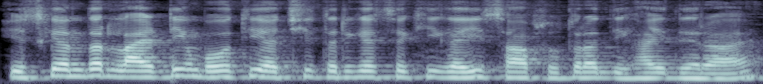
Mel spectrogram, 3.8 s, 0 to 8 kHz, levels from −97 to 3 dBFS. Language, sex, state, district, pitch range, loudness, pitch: Hindi, male, Jharkhand, Deoghar, 155-175 Hz, -17 LUFS, 170 Hz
